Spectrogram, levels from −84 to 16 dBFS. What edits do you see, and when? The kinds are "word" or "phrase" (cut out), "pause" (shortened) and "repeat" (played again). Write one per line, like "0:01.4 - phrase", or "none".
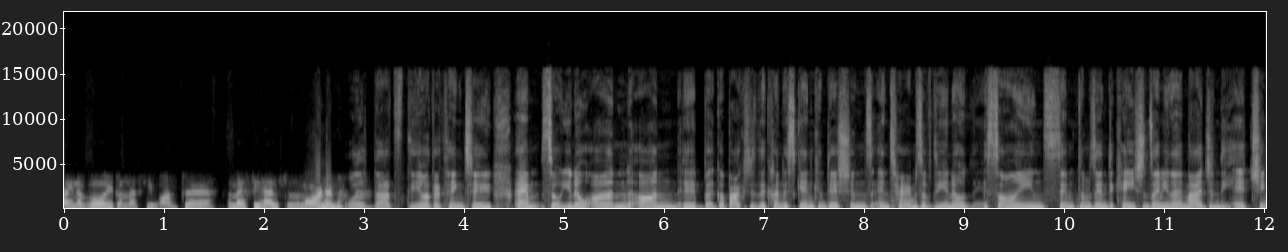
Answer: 0:01.6 - pause
0:06.2 - word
